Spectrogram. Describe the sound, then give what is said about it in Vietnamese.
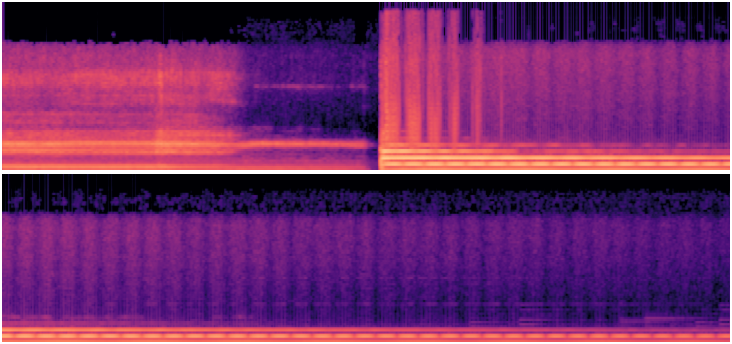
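A mindfulness meditation bell is struck once, loudly, after a fading earlier tone, then rings out for over ten seconds with a slow, wavering shimmer as it gently decays. “nghe tiếng chuông lòng nhẹ buông tâm tĩnh lặng hết sầu thương”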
